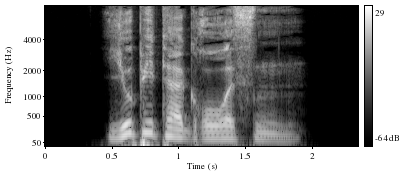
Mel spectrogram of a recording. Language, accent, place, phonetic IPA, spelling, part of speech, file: German, Germany, Berlin, [ˈjuːpitɐˌɡʁoːsn̩], jupitergroßen, adjective, De-jupitergroßen.ogg
- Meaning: inflection of jupitergroß: 1. strong genitive masculine/neuter singular 2. weak/mixed genitive/dative all-gender singular 3. strong/weak/mixed accusative masculine singular 4. strong dative plural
